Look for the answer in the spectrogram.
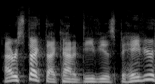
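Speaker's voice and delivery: ordinary talk, nothing marked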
